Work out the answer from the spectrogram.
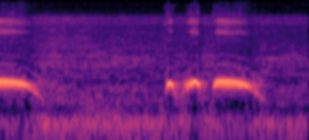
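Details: A falling coo ends a phrase, then after a pause a decoy spotted dove delivers its full "liu tan" song: two short low coos and a long drawn coo dropping in pitch.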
